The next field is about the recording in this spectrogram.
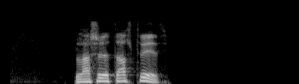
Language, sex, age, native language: Icelandic, male, 40-49, Icelandic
